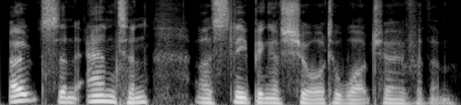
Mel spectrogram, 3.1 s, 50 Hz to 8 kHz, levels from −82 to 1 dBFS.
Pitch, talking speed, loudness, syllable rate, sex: 125 Hz, 195 wpm, -17 LUFS, 6.7 syllables/s, male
